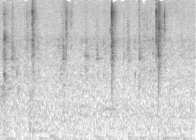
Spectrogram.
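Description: Faint, irregular metallic clicks, about one every half second, over a low hiss: a spatula tapping a wok as pad thai is stir-fried.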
